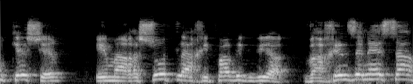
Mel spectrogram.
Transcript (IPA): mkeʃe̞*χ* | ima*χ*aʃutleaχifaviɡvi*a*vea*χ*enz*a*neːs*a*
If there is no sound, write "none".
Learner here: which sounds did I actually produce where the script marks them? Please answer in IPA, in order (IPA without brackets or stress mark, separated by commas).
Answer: ʁ, ʁ, a, χ, e, a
